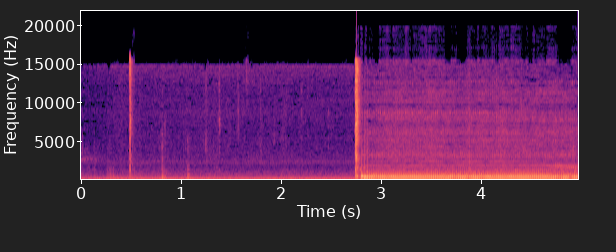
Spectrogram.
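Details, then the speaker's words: 1998 Blazer air ride, newly wired air compressor: quiet, then sudden start into steady fast electric motor buzz with rapid even pulsing as it fills the tank, expected about 2 minutes; running normally. "Shouldn't take it. That should take approximately 2 minutes to fill that tank."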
